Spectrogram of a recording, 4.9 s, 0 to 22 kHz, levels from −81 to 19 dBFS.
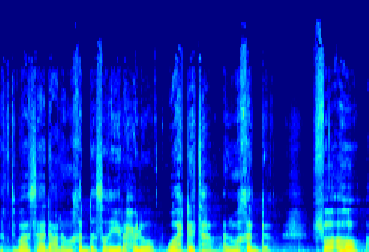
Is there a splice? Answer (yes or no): yes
